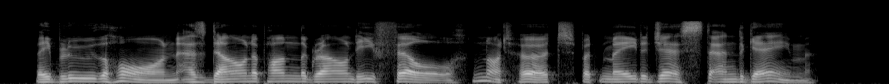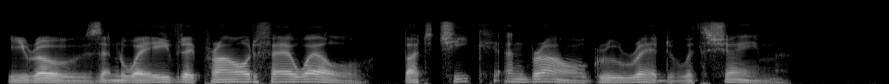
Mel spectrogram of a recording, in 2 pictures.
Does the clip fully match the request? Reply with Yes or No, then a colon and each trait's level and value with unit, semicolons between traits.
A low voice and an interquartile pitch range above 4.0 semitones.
Yes: low, 115 Hz; average, 4.4 semitones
